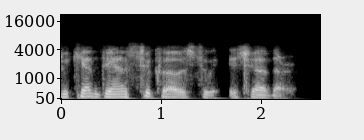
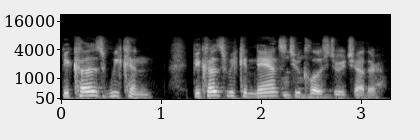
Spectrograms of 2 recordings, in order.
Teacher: Because if when I say this, if I take out can't and I switch it to can, okay, because both of them are very similar, and because when we say can't, we typically drop that T, or the T combines into the next word.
